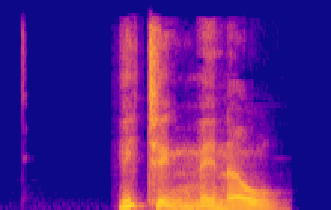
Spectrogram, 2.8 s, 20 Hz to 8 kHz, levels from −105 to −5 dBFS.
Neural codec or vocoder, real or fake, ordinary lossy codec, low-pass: codec, 16 kHz, 2 kbps, FunCodec, trained on LibriTTS, 25 frames a second; fake; AAC, 32 kbps; 7.2 kHz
